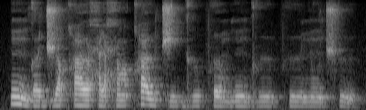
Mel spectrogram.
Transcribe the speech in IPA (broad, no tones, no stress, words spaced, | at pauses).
ũɡœ d͡ʒʉqʰœħi ħɔ̃qʰʉt͡ʃi ɡʱɯpʰəmbũ ɡʱʉ pʰʉ nũt͡ʃʰʉ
